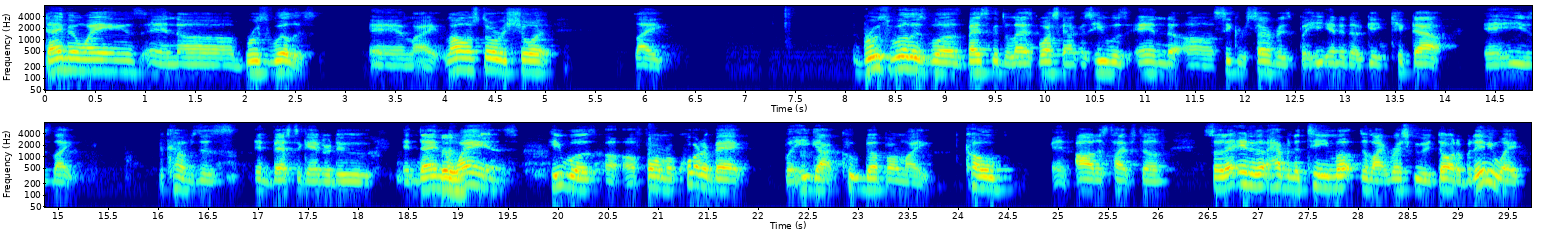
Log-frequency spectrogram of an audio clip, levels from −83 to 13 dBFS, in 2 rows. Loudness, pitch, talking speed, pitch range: -28 LUFS, 135 Hz, 165 wpm, 120-150 Hz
